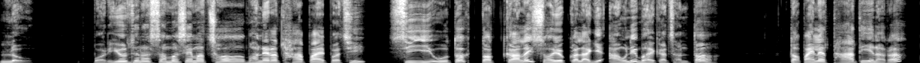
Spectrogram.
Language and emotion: Nepali, surprised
